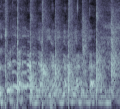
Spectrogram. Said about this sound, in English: Can we clap for that?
